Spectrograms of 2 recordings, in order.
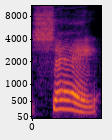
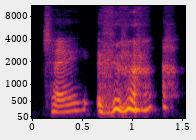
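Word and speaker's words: Shea: Shay. Oh, cool. Shay. Got it. I'm so Texan. Che.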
